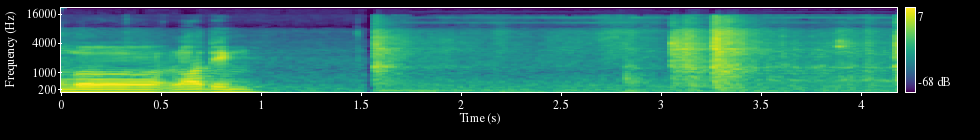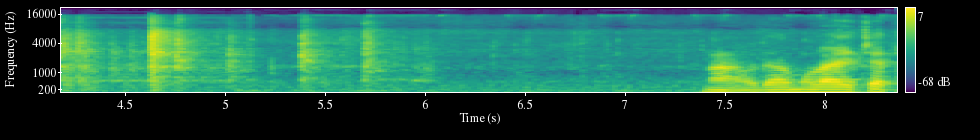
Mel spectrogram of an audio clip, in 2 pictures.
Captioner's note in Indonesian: suara mesin printer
